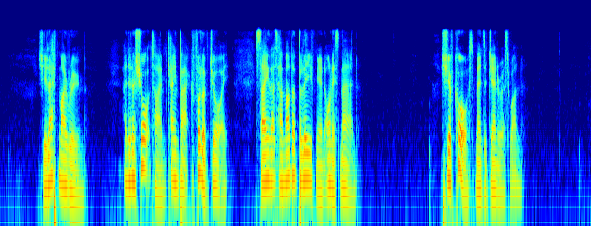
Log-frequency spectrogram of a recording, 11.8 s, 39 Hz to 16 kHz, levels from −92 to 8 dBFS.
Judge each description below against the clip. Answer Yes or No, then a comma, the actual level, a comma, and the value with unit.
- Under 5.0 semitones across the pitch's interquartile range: No, wide, 5.6 semitones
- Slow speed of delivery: No, average, 150 wpm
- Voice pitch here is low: Yes, low, 110 Hz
